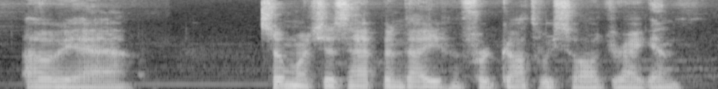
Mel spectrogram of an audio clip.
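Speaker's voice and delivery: sighs, then mutters half under breath. Voicing Oddleif, who sighs about forgetting the dragon: sighing mutter. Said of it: "Oddleif sighs and sort of mutters".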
